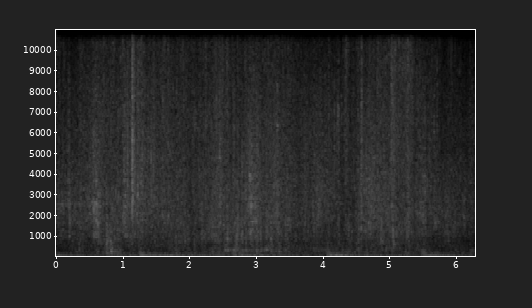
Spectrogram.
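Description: Water splashes and rattles over a metal sieve.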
